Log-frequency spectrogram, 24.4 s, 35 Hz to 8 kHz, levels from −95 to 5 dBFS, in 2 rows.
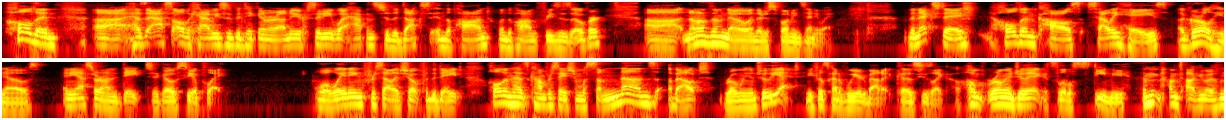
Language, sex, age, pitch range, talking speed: English, male, 20-39, 100-125 Hz, 255 wpm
